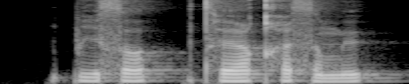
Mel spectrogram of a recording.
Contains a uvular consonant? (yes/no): yes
